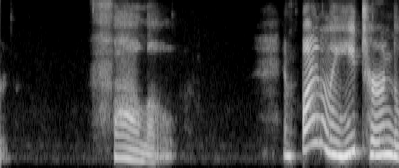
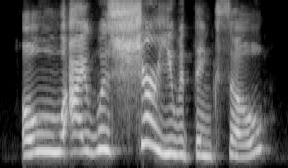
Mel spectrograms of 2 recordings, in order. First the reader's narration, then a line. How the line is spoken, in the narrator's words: Lena cried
